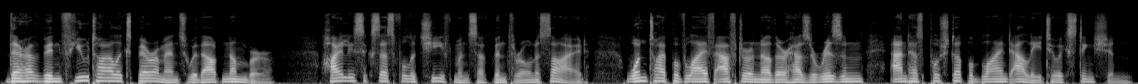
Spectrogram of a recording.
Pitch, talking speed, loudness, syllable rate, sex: 120 Hz, 165 wpm, -20 LUFS, 5.6 syllables/s, male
